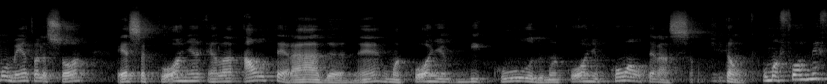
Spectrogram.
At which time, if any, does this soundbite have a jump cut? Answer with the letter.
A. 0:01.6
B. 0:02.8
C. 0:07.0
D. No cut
C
